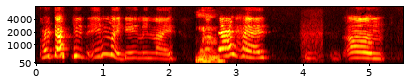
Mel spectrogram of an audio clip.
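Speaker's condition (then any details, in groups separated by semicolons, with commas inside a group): Quadriplegic cerebral palsy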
